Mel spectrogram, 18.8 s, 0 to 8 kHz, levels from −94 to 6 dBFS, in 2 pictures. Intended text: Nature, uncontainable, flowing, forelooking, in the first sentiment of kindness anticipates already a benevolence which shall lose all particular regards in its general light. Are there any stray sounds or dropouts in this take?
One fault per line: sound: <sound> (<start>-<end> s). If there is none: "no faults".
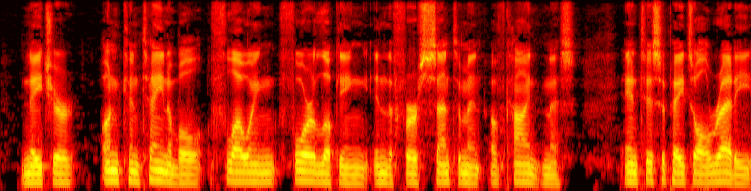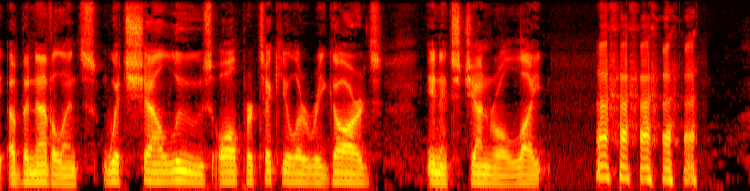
sound: laugh (16.8-18.1 s)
